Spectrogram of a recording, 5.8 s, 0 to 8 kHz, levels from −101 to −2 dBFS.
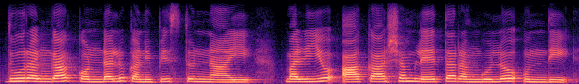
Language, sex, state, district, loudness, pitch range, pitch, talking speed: Telugu, female, Telangana, Hyderabad, -16 LUFS, 230-265 Hz, 240 Hz, 85 wpm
